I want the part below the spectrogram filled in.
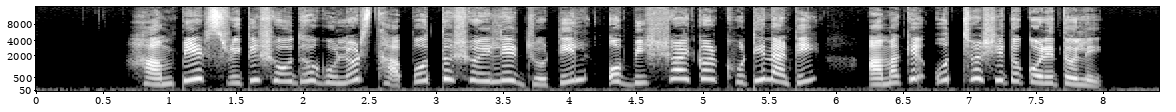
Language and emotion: Bengali, happy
